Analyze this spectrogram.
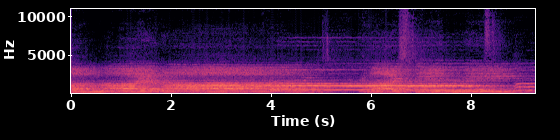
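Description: Slow background music of long held chords that change every few seconds.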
